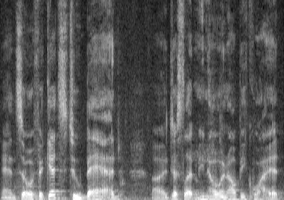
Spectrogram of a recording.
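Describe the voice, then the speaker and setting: A hoarse man organizing a contest gives halting welcome remarks at a ceremony, with many ums and restarts. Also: on the high side, steady tone, slight background noise. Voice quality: gravelly. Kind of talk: informal ceremony speech. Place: community event hall.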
